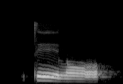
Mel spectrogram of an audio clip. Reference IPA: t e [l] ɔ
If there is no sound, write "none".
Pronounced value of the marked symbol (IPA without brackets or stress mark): l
